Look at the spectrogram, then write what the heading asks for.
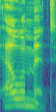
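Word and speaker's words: LMNT: Today's episode is brought to you by Element. It's spelled L M N T like it is on the can. Don't be afraid to just say element.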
